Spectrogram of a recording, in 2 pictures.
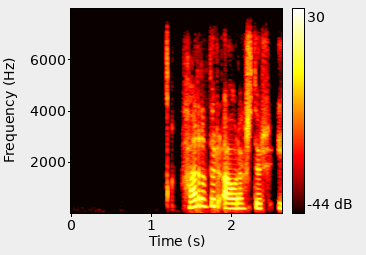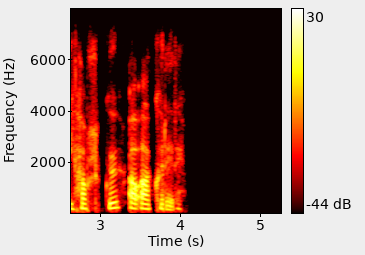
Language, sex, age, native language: Icelandic, female, 40-49, Icelandic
